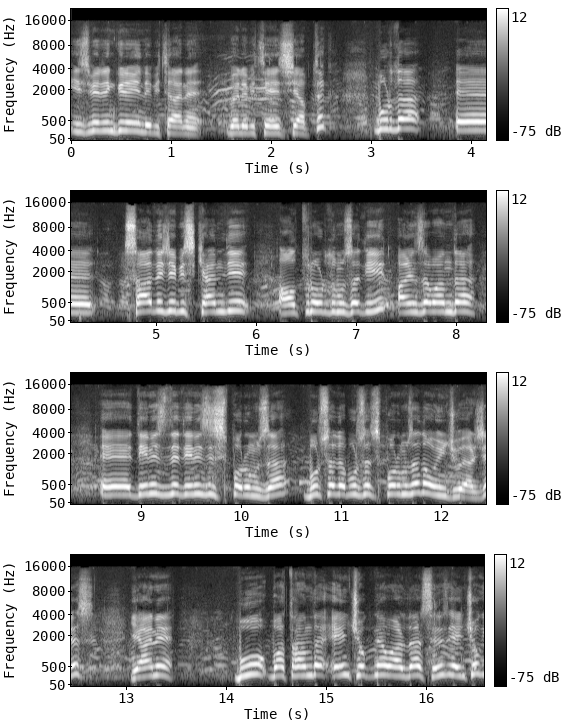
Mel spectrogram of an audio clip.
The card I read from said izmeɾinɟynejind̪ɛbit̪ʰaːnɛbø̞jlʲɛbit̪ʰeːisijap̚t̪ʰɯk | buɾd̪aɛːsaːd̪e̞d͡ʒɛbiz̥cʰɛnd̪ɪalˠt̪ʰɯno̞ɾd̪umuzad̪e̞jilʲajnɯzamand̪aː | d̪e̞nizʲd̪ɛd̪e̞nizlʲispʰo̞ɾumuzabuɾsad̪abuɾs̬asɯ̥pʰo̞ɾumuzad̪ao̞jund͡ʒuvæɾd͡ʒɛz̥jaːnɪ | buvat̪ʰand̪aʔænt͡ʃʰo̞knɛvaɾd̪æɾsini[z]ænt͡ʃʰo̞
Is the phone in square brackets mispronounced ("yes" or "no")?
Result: no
